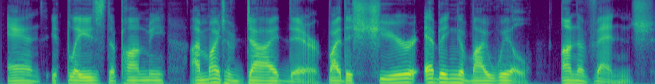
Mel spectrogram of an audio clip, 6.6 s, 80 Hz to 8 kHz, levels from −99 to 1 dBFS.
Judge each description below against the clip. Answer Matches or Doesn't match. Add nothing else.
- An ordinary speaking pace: Matches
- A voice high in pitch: Doesn't match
